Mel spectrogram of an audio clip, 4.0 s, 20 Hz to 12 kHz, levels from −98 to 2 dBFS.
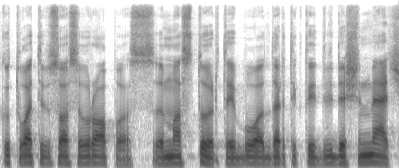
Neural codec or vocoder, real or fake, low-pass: none; real; 10.8 kHz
